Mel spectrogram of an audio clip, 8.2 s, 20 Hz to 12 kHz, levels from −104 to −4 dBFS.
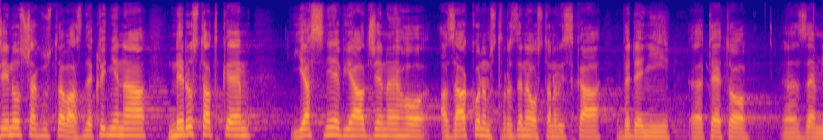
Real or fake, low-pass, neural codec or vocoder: real; 10.8 kHz; none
